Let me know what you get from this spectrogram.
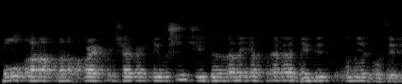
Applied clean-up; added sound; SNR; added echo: neural mask model DeepFilterNet 3.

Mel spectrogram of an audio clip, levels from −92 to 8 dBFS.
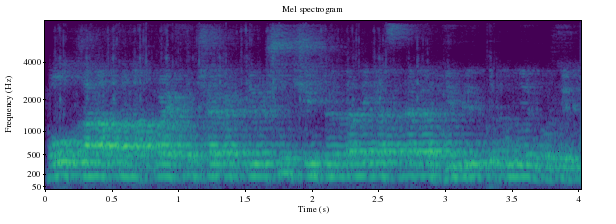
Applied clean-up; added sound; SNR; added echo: neural separator model SepFormer DNS4.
